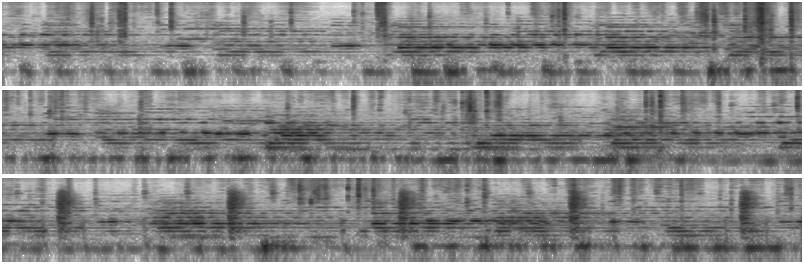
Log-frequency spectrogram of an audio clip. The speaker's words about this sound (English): the nice, beautiful sound of folding is what you are hearing today, I believe.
